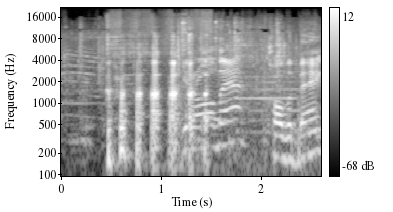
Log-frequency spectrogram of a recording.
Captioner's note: Gould laughs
